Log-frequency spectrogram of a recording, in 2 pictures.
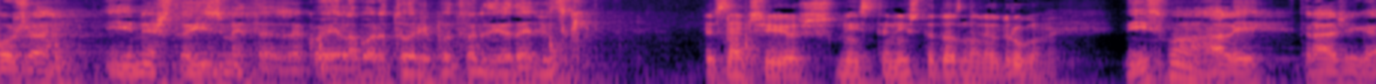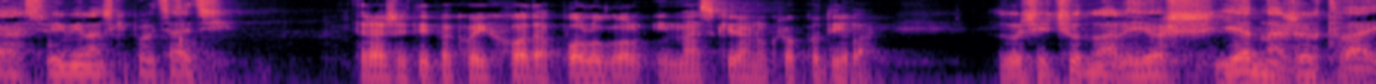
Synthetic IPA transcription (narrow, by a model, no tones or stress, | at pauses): oʒaine̞ʃt̪oizmet̪azakojeelabo̞ɾat̪o̞ɾijupot̪ʋr̩d̪iod̪ajeʎut̪ski̥ | znaːt͡ʃijo̞ʃniːst̪eniʃt̪ad̪o̞znaliud̪ɾuɡomḛniːsmoalit̪ɾaːʒiɡasʋimilanskipo̞lit̪saːjt̪si̥ | t̪ɾaːʒet̪ipakʰːo̞jixo̞d̪apoluɡolimaskiːɾanukɾokod̪ila̰ | zṵːt͡ʃit͡ʃud̪noalijo̞ʃjed̪naʒr̩t̪ʋa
